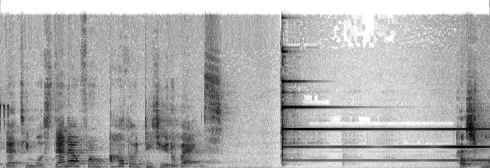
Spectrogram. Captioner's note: rings the bell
